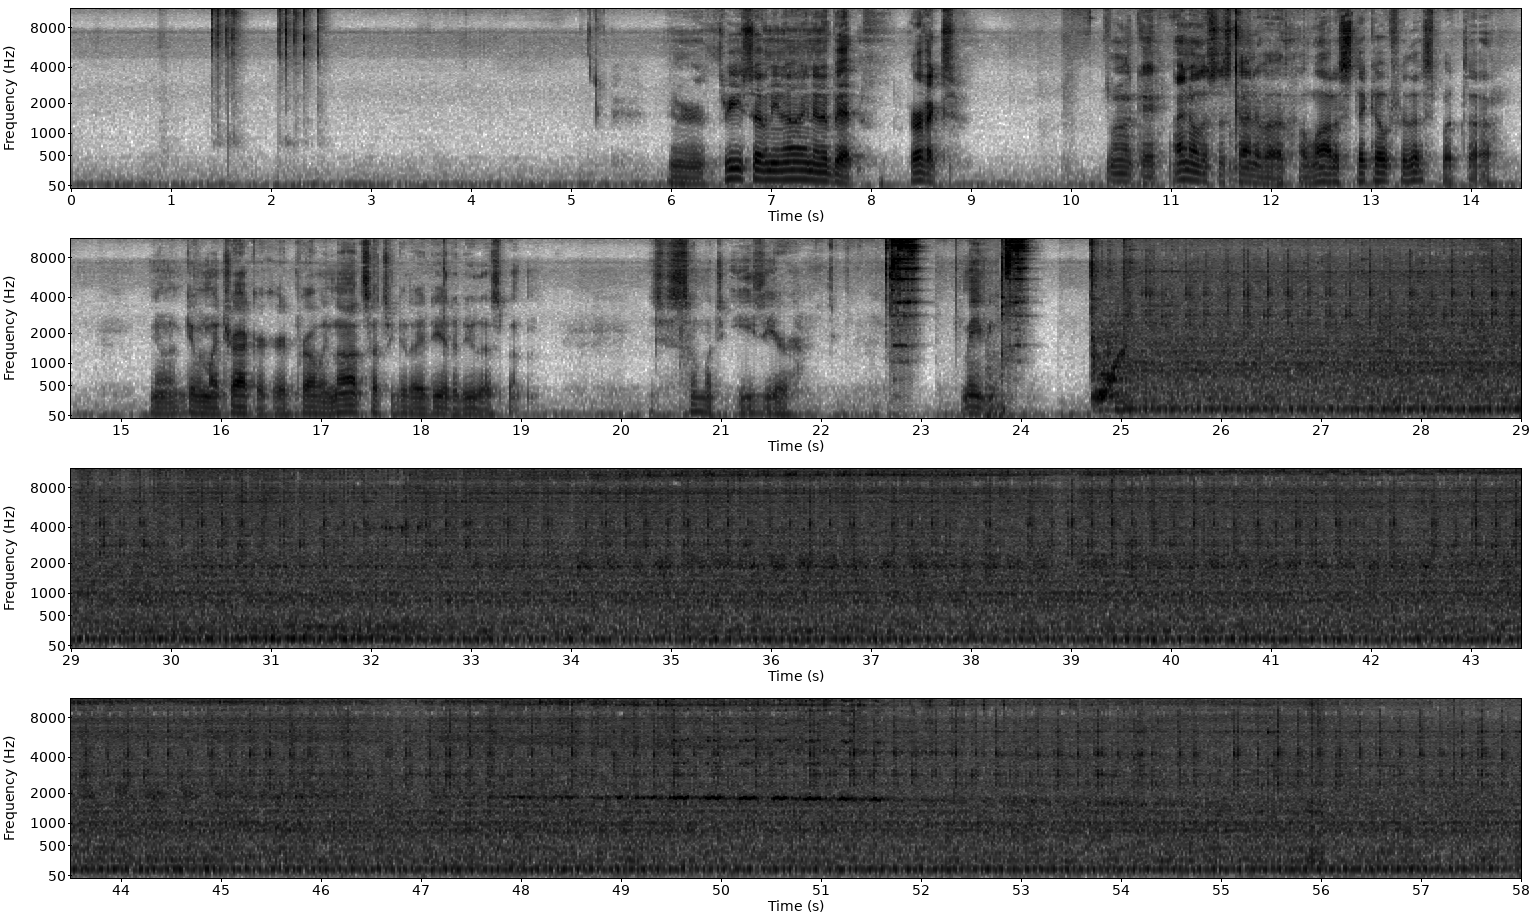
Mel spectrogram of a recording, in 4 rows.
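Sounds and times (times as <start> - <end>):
metal lathe humming: 24.7 - 58.0.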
